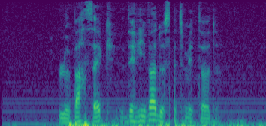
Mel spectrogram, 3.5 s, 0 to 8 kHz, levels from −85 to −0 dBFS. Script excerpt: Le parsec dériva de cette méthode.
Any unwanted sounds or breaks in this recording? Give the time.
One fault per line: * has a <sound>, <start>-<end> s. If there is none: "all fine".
* has a dropout, 2.2-2.3 s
